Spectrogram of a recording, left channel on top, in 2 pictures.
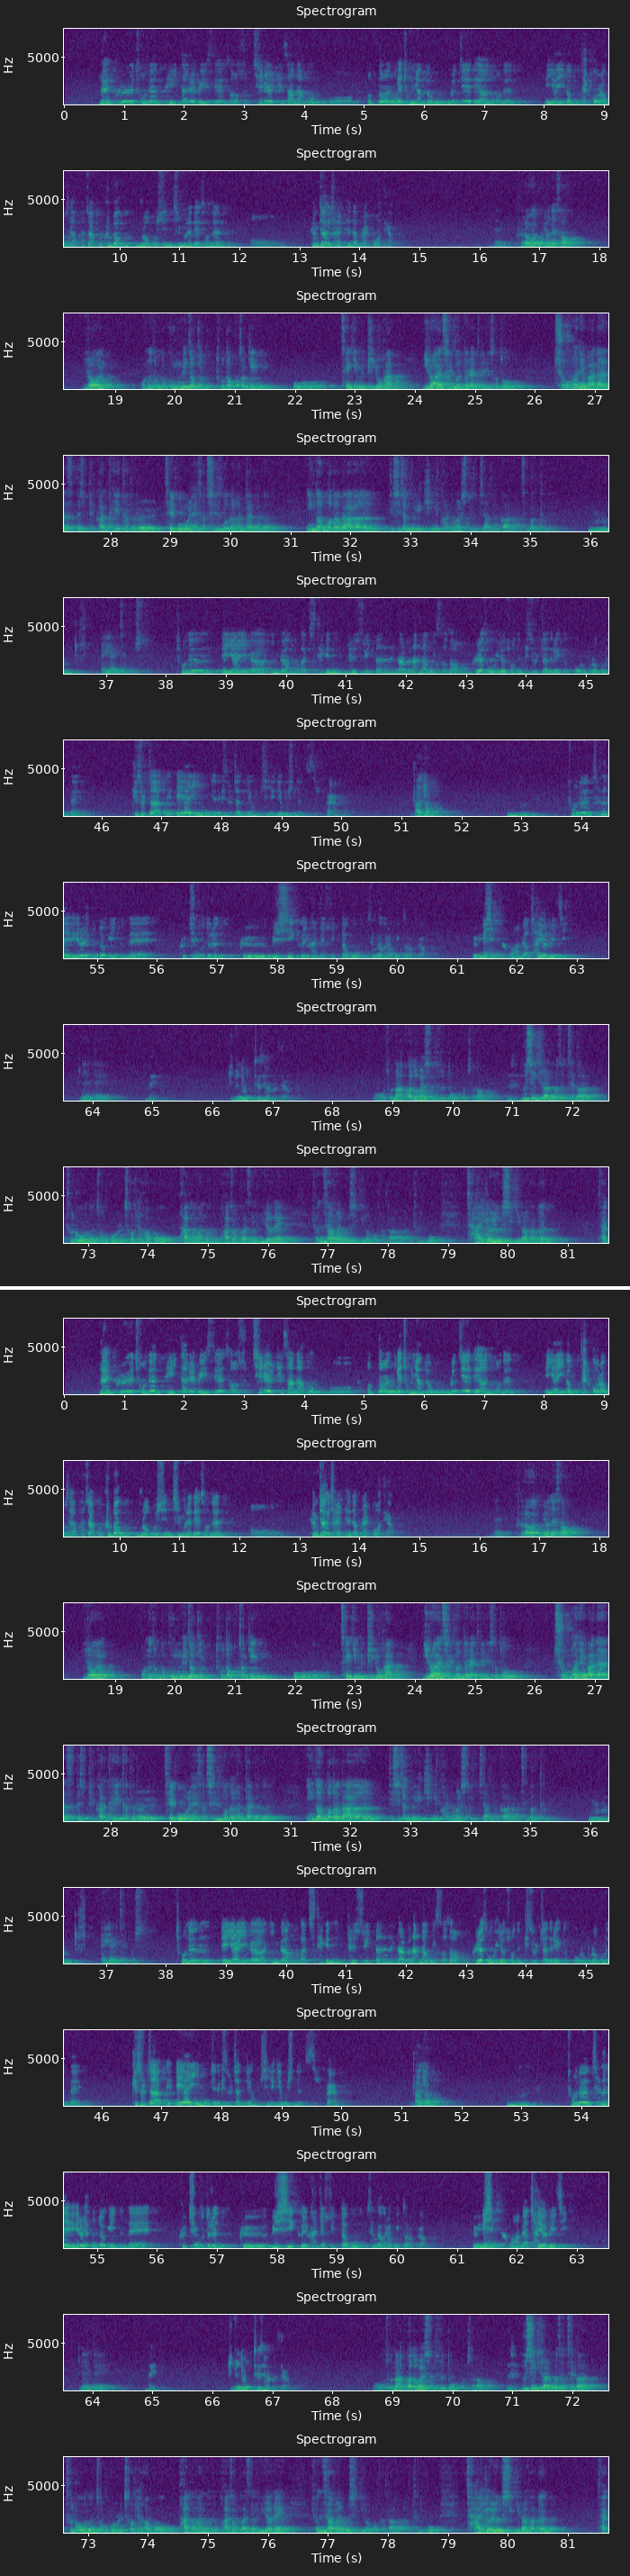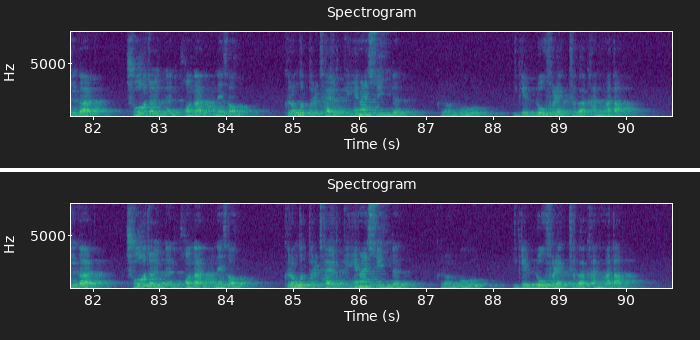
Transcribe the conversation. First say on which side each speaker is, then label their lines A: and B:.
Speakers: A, on the right; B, on the right.
A: 네, 그 저는 데이터를 베이스해서 수치를 계산하고 뭐 어떤 게 정량적으로 옳은지에 대한 거는 AI가 못할 거라고 생각하지 않고 금방 물어보신 질문에 대해서는 어, 굉장히 잘 대답을 할 것 같아요.
B: 네. 그런 면에서 이런 어느 정도 공리적인, 도덕적인 뭐 책임이 필요한 이러한 질문들에 대해서도 충분히 많은 스페시픽한 데이터들을 제공을 해서 질문을 한다면은 인간보다 나은 디시전 메이킹이 가능할 수도 있지 않을까라는 생각이 드네요.
A: 음,
B: AI 챗봇이.
A: 저는 AI가 인간같이 되긴 될 수 있다는 생각은 안 하고 있어서 그래서 오히려 저는 기술자들에게 거꾸로 물어보는데 기술자 AI 인공지능 기술자들이랑 혹시 얘기해 보신 적 있으실까요?
B: 아니요?
A: 음, 저는 최근에 얘기를 해본 적이 있는데 그 친구들은 그 의식을 가질 수 있다고 생각을 하고 있더라고요. 의식이라고
B: 네.
A: 하면 자율의지.
B: 네, 네.
A: 네. 희준님 어떻게 생각하세요?
B: 어, 저는 아까도 말씀드렸던 것처럼
A: 네.
B: 의식이라는 것 자체가 들어오는 정보를 처리하고 반응하는 그 과정까지 일련의 현상을 의식이라고 받아들이고 자율의식이라 하면 자기가 주어져 있는 권한 안에서 그런 것들을 자유롭게 행할 수 있는 그런 뭐 이게 로플 액트가 가능하다라는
